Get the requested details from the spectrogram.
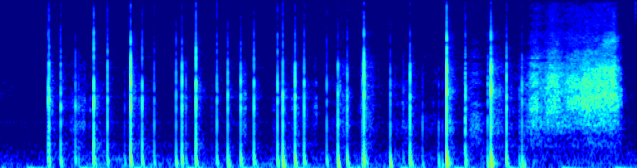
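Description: Fingernails tap and scratch the glossy cardboard cover of a solid purple hardcover book held in the hands. Quick, irregular clicky taps with a dull low thud beneath them run for about four seconds, then give way to a continuous bright, hissy scratching across the cover at the end.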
